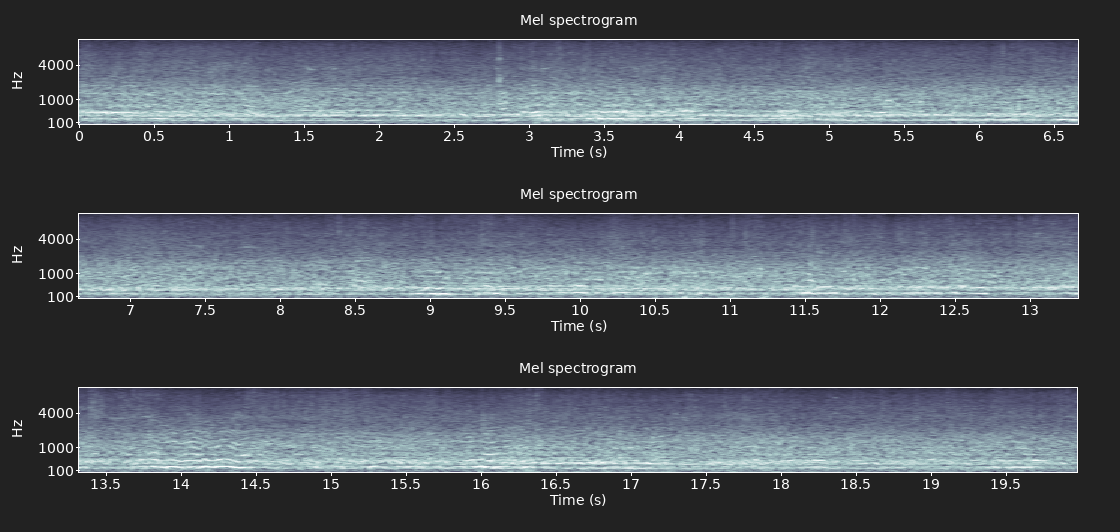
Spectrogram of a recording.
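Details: Crowds of honeybees on a large orientation flight when the sun emerges after colder weather, pollen coming in later; a long, steady, dense hum with wavering wingbeat pitches as individual bees pass close.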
